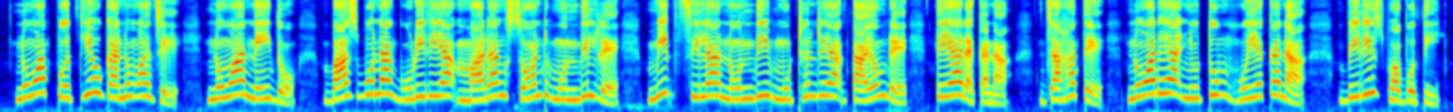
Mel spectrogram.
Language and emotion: Santali, neutral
